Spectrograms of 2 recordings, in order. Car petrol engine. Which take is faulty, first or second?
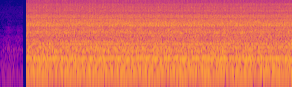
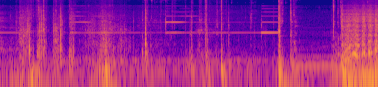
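second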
